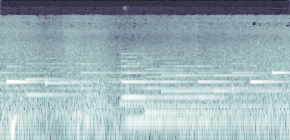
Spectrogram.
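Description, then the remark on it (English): Soft ocean waves wash gently in a sheltered cove, a steady low rushing swell that rises slightly midway, with sustained calm tones drifting over it and no voices. “Let the waves calm you.”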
